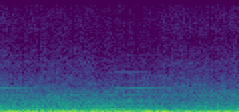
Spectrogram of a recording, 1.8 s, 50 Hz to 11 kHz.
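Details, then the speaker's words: Honda Fit Hybrid, 103,000 km, after clutch release mechanism service, coasting test with no pedal input: only low steady rolling rumble, no scraping or rubbing; car rolls freely on its own, brakes not dragging, considered normal. "Да, вот я держу, я ничего, она сама катится. Видишь? ну да, так и должно быть. Значит, нормально, в принципе."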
